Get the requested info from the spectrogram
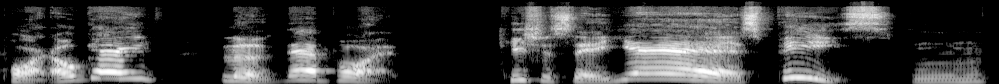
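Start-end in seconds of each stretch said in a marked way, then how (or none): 3.1-4.5 raised, punched-up affirmation; emphatic reading. Real, not acted. Host voicing a viewer's typed comment, emphatic. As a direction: read the comment with relish, pitch lifting on the last word. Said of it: "I'm gonna say it like that".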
